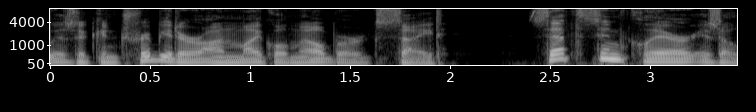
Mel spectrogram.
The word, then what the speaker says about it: Mehlberg: And big thanks to Seth, who is a contributor on Michael Melberg's site.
